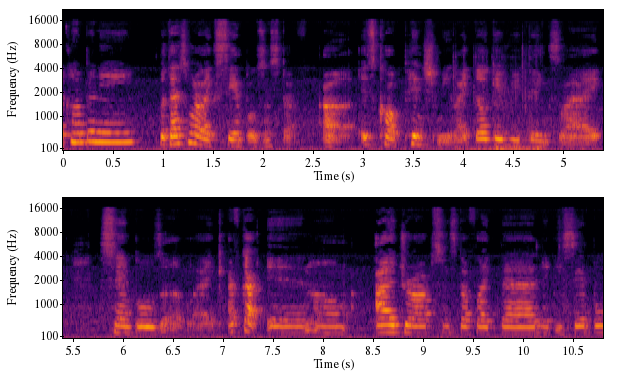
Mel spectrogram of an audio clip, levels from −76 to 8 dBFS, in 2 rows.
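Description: No technical faults can be heard anywhere in this audio. There is nothing to place on the timeline.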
